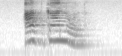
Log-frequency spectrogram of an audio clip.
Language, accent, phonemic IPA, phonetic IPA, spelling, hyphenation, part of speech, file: Armenian, Eastern Armenian, /ɑzɡɑˈnun/, [ɑzɡɑnún], ազգանուն, ազ‧գա‧նուն, noun, Hy-ազգանուն.ogg
- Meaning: surname, family name, last name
